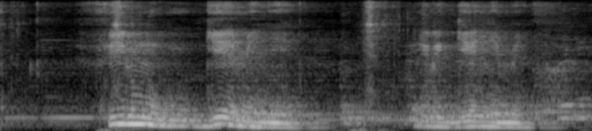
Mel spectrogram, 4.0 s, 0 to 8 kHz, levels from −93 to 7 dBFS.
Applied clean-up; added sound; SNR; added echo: none; Rattle; 19 dB; reverberation time 0.7 s.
